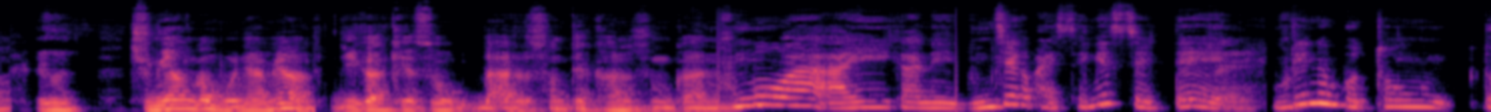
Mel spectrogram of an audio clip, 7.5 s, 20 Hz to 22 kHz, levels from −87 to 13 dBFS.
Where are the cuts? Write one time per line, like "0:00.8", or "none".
0:01.6
0:03.6
0:04.8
